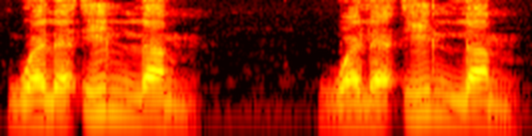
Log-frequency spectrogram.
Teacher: We mixed Noon into Lam. We didn't pronounce Noon. We pronounced the Lam twice. وَلَئِن لَمْ without Ghunna also.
